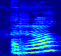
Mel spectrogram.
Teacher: र का उच्चारण करते समय जीवा में कंपन होता है अत इसे प्र प्रक पित व्यंजन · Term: लुंठित व्यंजन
